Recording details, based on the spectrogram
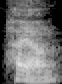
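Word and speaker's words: Rayan: 하양. 그 표기는 라이언으로 돼 있는 것 같은데 이게 발음은 하양이라고 돼 있더라고요.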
